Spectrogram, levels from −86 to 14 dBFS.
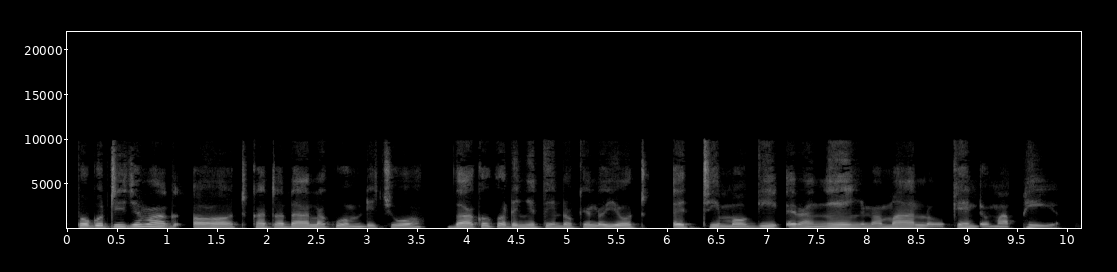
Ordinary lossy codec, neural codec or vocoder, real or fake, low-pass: MP3, 48 kbps; autoencoder, 48 kHz, 32 numbers a frame, DAC-VAE, trained on Japanese speech; fake; 9.9 kHz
